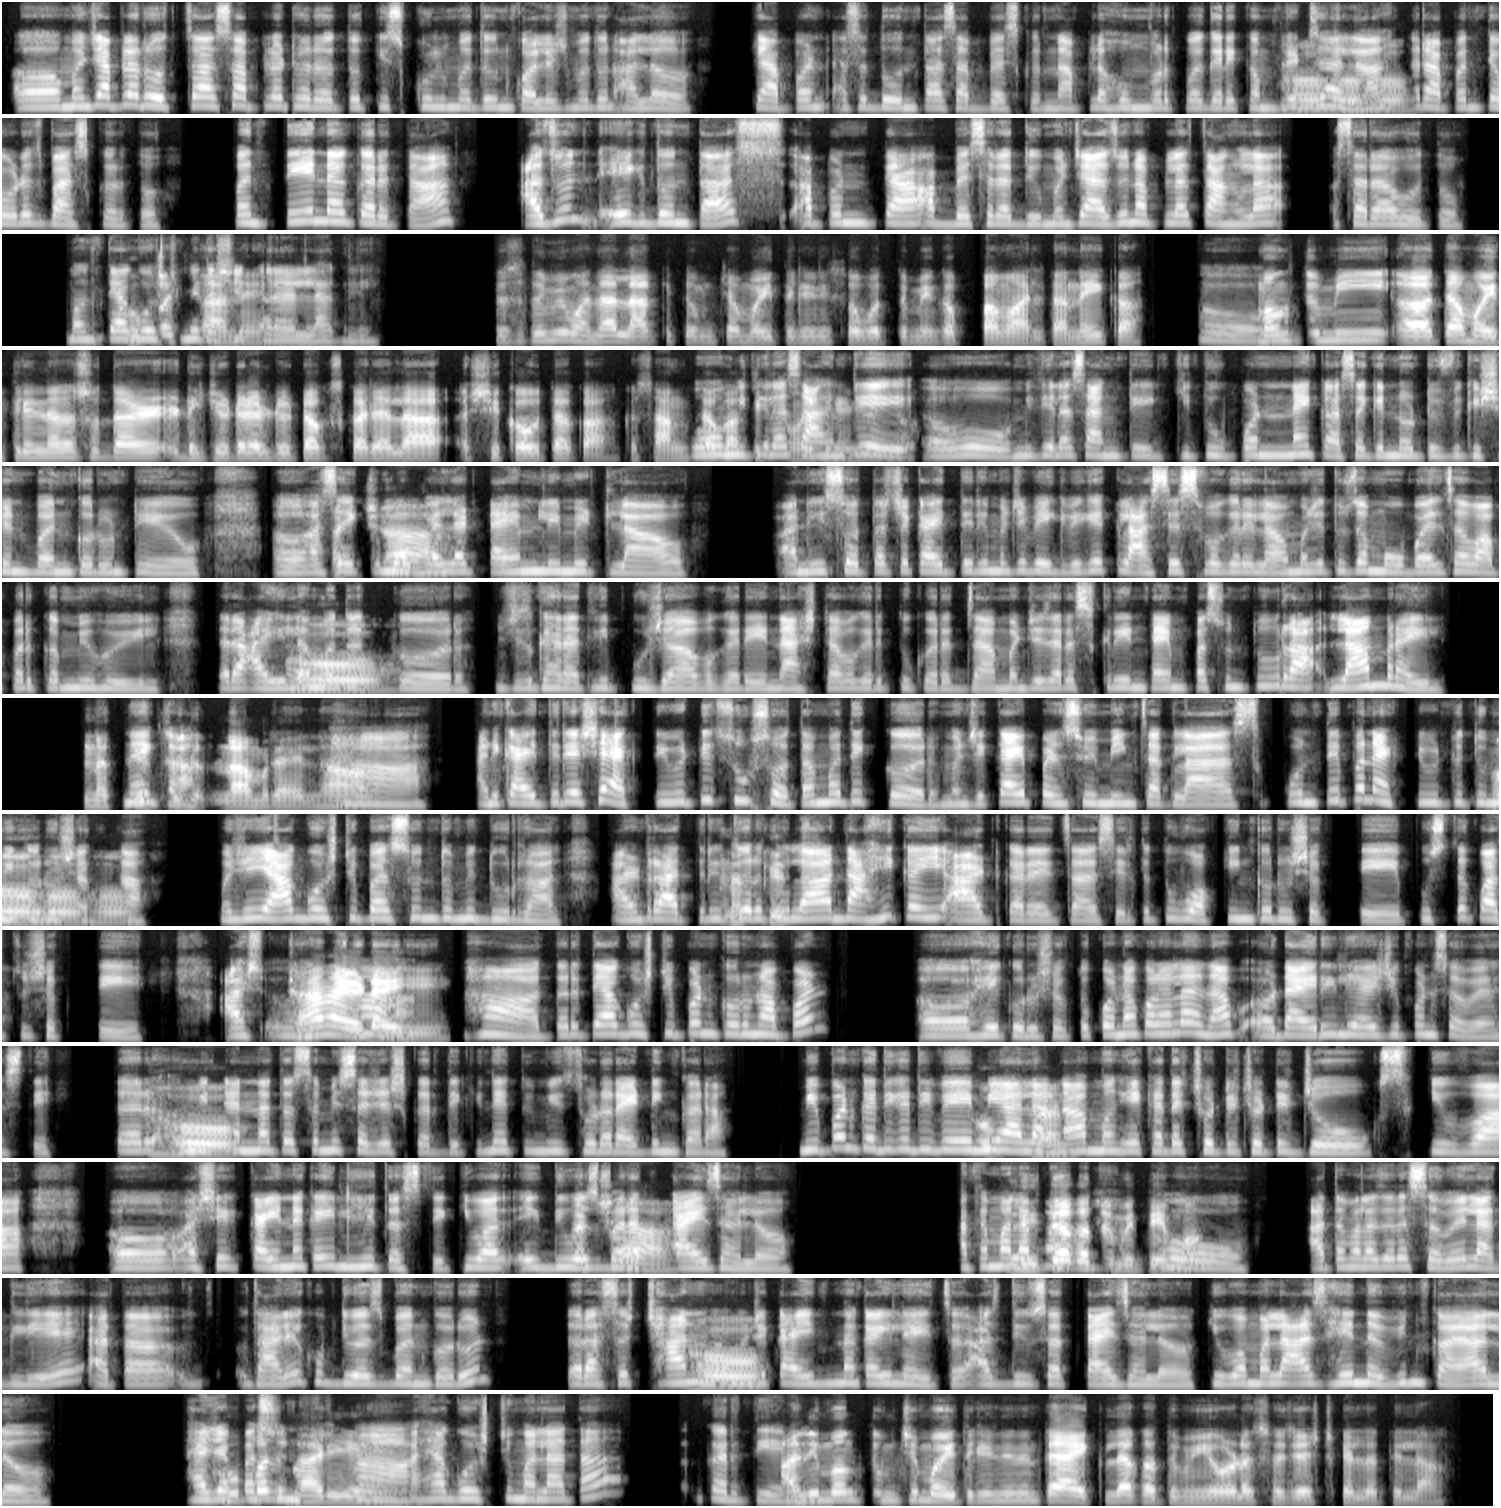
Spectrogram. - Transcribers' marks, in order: in English: "स्कूलमधून"; in English: "होमवर्क"; in English: "कम्प्लीट"; in English: "डिजिटल डिटॉक्स"; in English: "टाईम लिमिट"; in English: "स्क्रीन टाईमपासून"; in English: "स्विमिंगचा क्लास"; in English: "आर्ट"; in English: "आयडिया"; in English: "सजेस्ट"; in English: "रायटिंग"; in English: "सजेस्ट"
- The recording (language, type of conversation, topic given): Marathi, podcast, तुम्ही इलेक्ट्रॉनिक साधनांपासून विराम कधी आणि कसा घेता?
